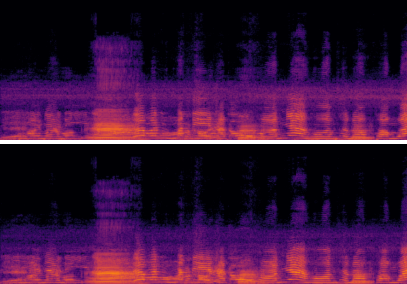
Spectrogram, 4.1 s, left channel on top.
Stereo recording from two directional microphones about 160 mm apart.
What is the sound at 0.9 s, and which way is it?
Speech, 10° left (ahead or behind).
